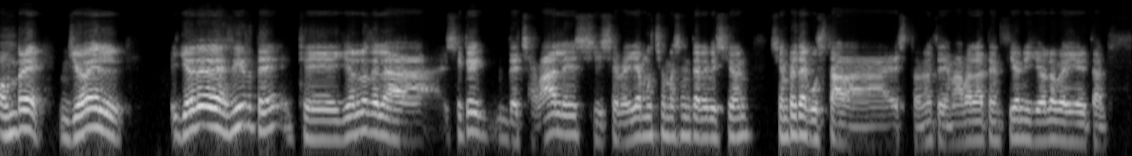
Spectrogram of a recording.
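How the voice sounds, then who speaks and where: Speaking in an Aragonese accent, a man talks at a fairly slow pace with a fairly high pitch. His tone is bright and sharp and his intonation is lively. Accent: Spanish from Spain (Aragon). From Spain, Zaragoza. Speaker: neurobiologist. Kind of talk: casual chat.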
